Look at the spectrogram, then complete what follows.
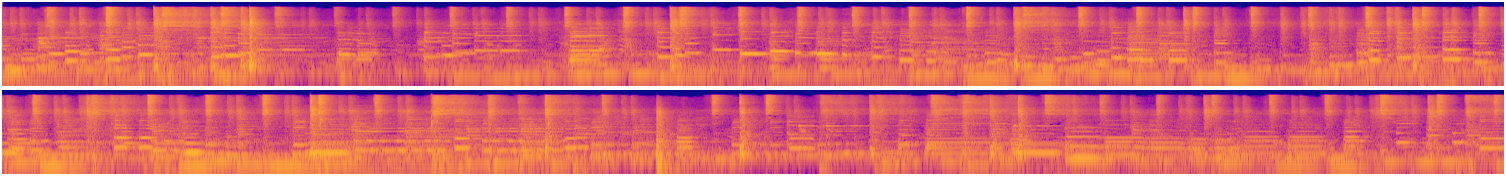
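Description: A jazz combo playing live: an archtop guitar solos over piano, upright bass and drum kit.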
